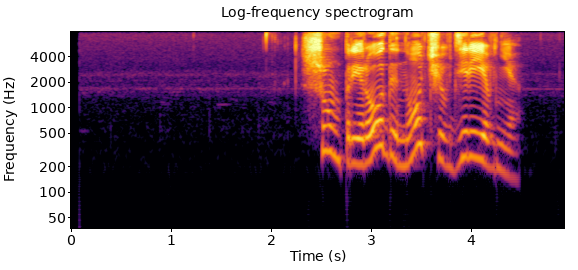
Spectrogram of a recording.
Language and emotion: Russian, positive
